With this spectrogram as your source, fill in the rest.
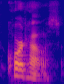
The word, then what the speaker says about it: courthouse: the courthouse the courthouse when we say it quickly here in the United States the courthouse I got to go to the courthouse we swallow that tea I do not like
